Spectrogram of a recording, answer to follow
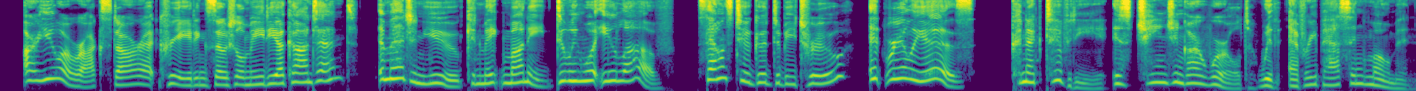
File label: Dry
